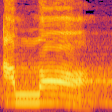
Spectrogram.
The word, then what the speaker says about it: আল্লাহ: আল্লাহ নয় কিন্তু আল্লাহ হচ্ছে অশুদ্ধ শুদ্ধ হচ্ছে আল্লাহ বলার সময় মুখটা গোল হয়ে যাবে বলেন তো সবাই উচ্চারণ করেন আল্লাহ আবার বলেন আল্লাহ আবার বলেন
